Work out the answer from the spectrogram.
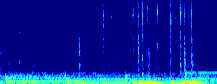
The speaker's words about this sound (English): I'm trying to type it, okay, but so this is the name of the group,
